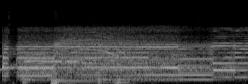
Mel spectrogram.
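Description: Electric guitar starting to play: a strummed chord comes in suddenly and rings on steadily, with a couple of low thuds underneath.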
